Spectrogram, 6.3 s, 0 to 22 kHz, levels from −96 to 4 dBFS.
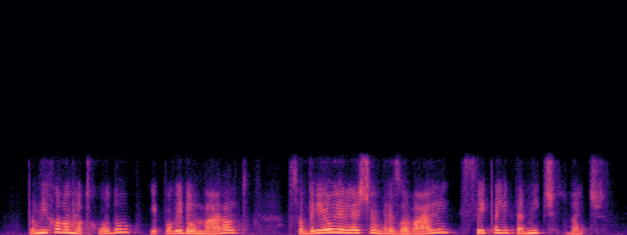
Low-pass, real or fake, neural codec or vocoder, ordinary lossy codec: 7.2 kHz; fake; codec, 16 kHz, 1 kbps, FreqCodec, smaller model; Opus, 24 kbps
